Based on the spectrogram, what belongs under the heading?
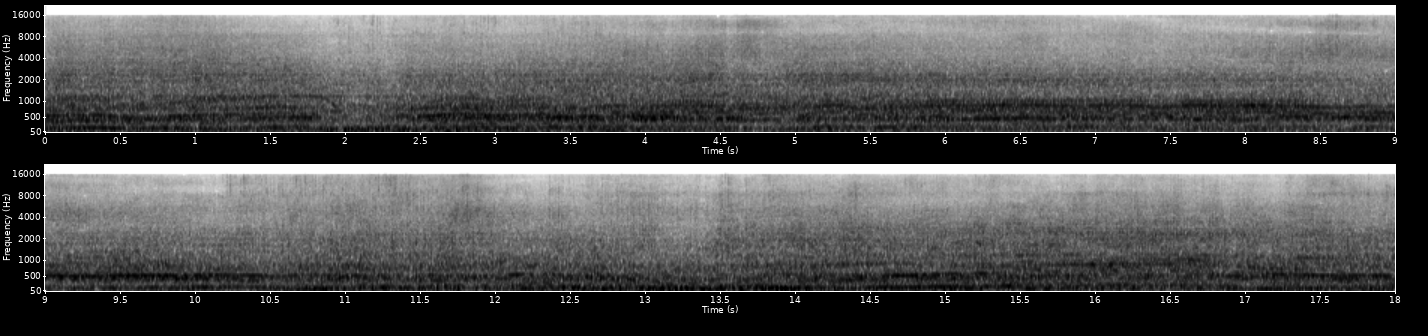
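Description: Engines of several full-size demolition derby cars running and revving together, their pitch rising and falling as the drivers accelerate and back off.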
